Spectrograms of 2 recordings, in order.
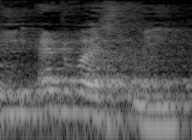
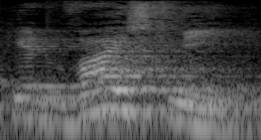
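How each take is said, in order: First: ADVISED wrongly stressed as AD-vised; first-syllable stress. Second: ADVISED slowed, stressed as ad-VISED; second-syllable stress. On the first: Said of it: "Don't say". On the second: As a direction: lean hard on VISED in ADVISED. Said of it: "the stress is on the second syllable". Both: Shown as a demonstration.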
